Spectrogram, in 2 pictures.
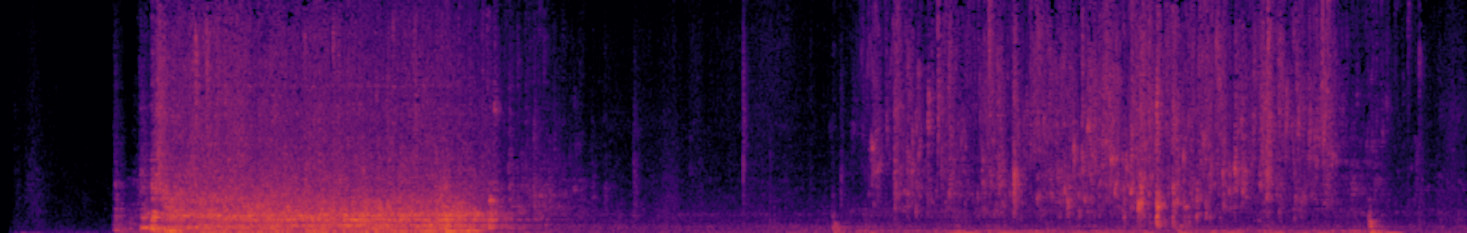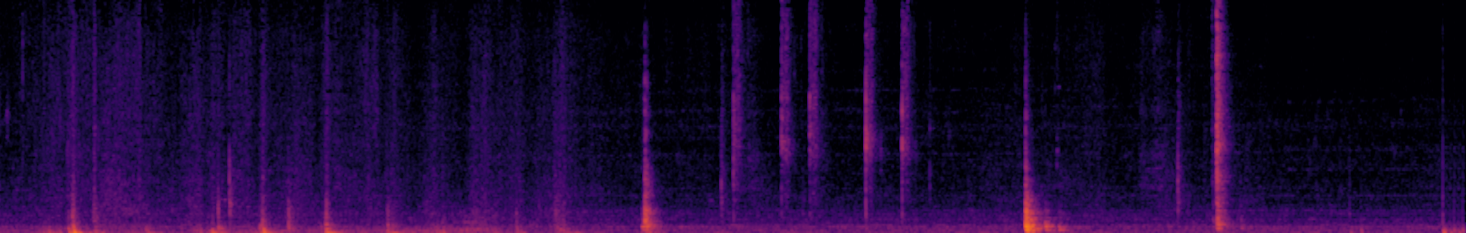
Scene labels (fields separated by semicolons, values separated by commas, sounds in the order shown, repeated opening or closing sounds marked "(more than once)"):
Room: lavatory; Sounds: toilet flushing, running water, light switch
